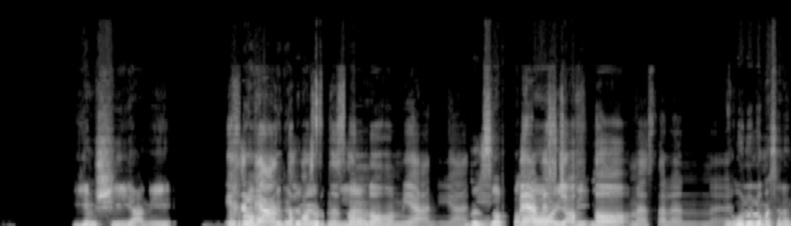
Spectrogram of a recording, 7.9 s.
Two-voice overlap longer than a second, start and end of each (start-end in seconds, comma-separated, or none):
2.2-3.7, 4.6-6.0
